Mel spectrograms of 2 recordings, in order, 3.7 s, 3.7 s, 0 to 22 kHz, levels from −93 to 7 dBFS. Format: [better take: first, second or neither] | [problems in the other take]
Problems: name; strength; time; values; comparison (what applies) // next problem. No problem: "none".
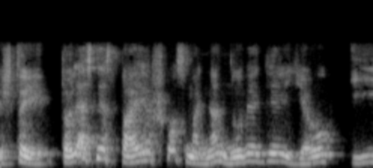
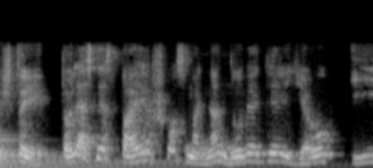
first | background sound (Bowed string instrument); 16 dB below the speech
